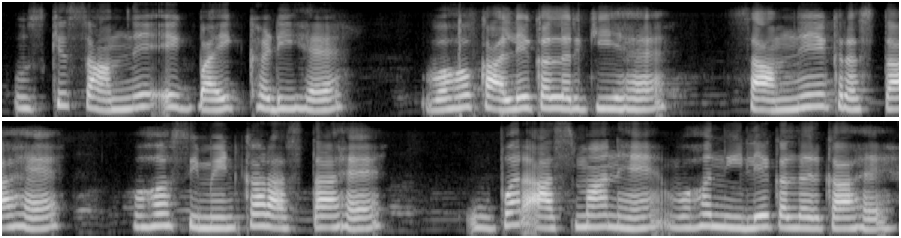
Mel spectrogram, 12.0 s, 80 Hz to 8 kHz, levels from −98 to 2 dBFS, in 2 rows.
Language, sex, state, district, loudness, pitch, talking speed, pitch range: Hindi, female, Maharashtra, Dhule, -21 LUFS, 240 Hz, 140 wpm, 230-255 Hz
